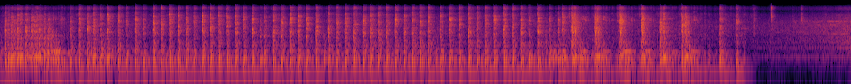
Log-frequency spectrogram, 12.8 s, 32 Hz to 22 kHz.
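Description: A Yamaha LC 5S motorcycle with an upgraded engine starts and idles loudly up close, a rapid steady clatter of firing pulses that rises in a few revs before cutting off abruptly, leaving near silence.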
